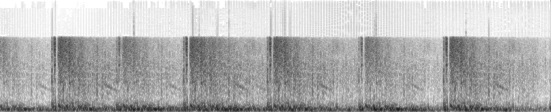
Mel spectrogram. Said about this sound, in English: All of a sudden, you hear what sounds like cannons.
